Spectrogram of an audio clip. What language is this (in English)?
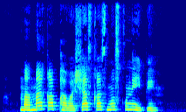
Arequipa-La Unión Quechua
